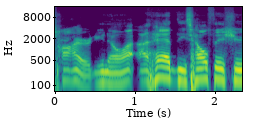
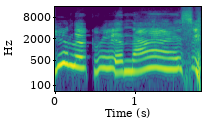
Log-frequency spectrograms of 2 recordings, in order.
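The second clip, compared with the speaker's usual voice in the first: put-on very high old man voice, nicely drawn out; 14 semitones higher than usual. Telling a story about a backup quarterback, doing the Family Guy old man voice. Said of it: "he sounds like the old man from".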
